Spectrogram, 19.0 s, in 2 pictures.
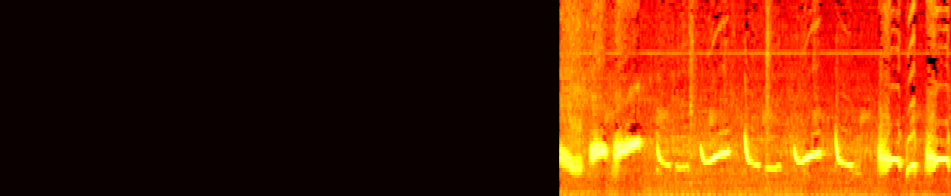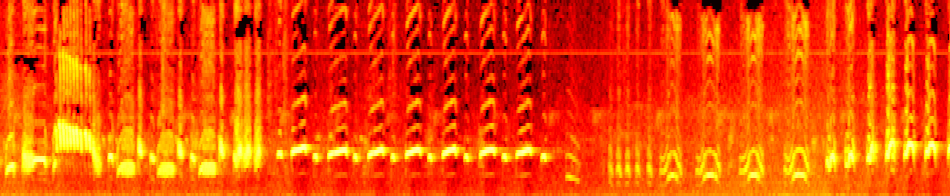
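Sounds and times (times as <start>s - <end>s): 
Chinese hwamei whistled song: 5.6s - 15.4s, 16.1s - 18.9s.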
